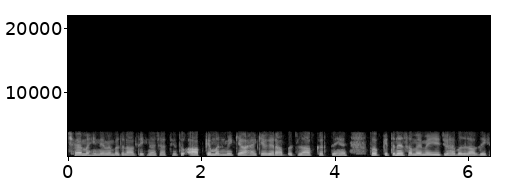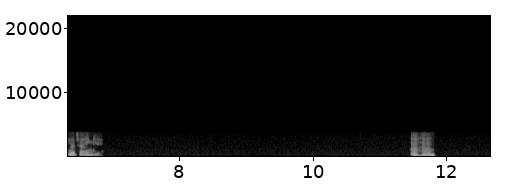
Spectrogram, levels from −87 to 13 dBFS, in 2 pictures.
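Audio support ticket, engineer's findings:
Nothing stood out on listening to the speech, which arrives over a mu-law telephone path with the narrow band, topping out below 4 kHz, that an 8 kHz line gives.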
